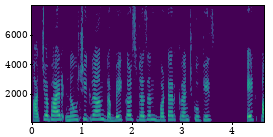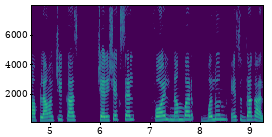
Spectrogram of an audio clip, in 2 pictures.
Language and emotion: Goan Konkani, neutral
